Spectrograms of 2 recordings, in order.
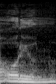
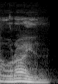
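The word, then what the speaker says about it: أوريون: بتقول ان نجومين هم يعني بيترجموها كده وبينطقوها اوريون طب هي اسمها اوراون ان نجوم اوراون في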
